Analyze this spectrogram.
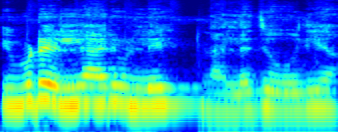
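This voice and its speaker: A woman storyteller voicing a meek young woman who speaks softly and hesitantly. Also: on the high side, moderate pace, natural voice. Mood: timid.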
